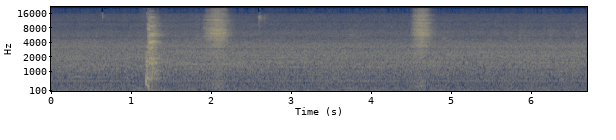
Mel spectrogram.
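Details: Sneezing fit while trying to sleep, on a cleaning day with a weather change, cause uncertain: one sharp sneeze burst followed by two softer puffs in a quiet, hissy room.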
